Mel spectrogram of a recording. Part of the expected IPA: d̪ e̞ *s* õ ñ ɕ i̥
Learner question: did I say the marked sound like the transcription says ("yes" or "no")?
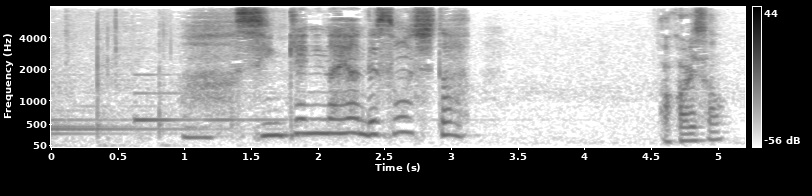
yes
